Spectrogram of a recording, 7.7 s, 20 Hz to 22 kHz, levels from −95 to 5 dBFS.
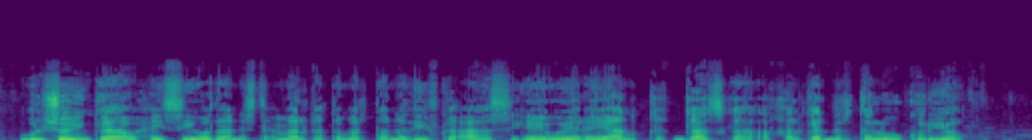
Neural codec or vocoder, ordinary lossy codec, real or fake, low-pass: none; AAC, 32 kbps; real; 19.8 kHz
